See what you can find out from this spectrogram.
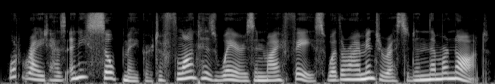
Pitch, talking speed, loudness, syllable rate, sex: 220 Hz, 240 wpm, -15 LUFS, 5.7 syllables/s, female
